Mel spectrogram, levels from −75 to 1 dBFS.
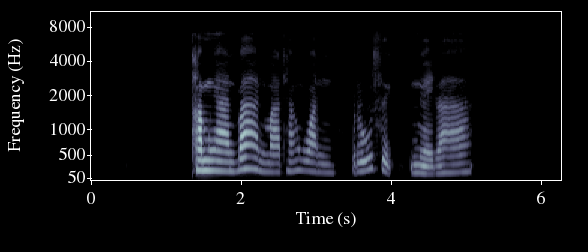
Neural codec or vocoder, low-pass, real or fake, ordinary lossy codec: none; 7.2 kHz; real; none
